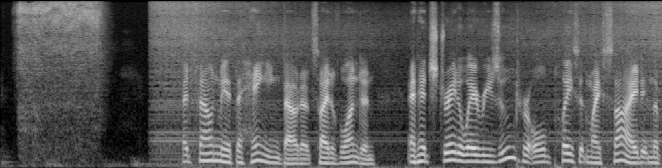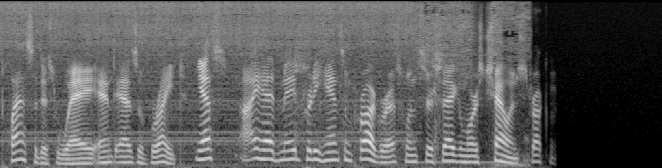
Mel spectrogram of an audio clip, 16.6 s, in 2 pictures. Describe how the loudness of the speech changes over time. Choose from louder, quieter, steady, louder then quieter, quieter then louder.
steady.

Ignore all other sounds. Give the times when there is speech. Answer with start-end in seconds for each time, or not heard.
2.2-15.1.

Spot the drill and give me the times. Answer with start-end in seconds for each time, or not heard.
not heard.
